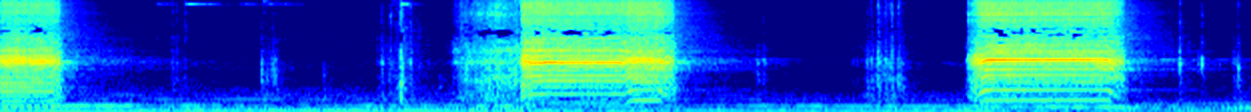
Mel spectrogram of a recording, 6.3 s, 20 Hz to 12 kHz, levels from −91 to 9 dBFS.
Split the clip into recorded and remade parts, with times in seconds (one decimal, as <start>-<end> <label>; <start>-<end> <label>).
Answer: 0.0-6.3 recorded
